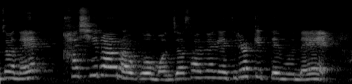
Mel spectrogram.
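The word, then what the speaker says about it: かしら: 자, 이 카시라라고 발음을 하는데 이 카시라는 머리란 뜻도 있고요.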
